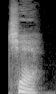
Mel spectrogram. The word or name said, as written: tja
